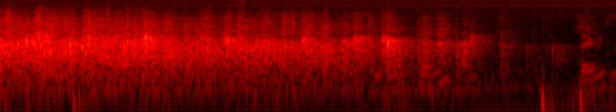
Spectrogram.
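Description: An audience applauds in a large hall and the applause fades away.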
